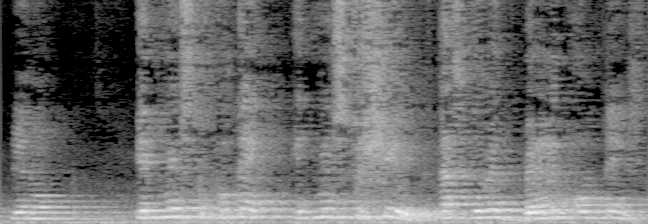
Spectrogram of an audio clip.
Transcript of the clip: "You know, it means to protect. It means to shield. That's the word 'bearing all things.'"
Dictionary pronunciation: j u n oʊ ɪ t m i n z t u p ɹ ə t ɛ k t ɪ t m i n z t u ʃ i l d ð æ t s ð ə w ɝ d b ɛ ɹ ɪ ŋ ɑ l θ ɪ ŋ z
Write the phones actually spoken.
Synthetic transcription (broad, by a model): j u n oʊ ɪ t m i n s t u p ɹ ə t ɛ k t ɪ t m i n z t u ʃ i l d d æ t s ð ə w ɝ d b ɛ l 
